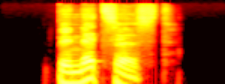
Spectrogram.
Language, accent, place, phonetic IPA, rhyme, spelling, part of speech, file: German, Germany, Berlin, [bəˈnɛt͡səst], -ɛt͡səst, benetzest, verb, De-benetzest.ogg
- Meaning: second-person singular subjunctive I of benetzen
